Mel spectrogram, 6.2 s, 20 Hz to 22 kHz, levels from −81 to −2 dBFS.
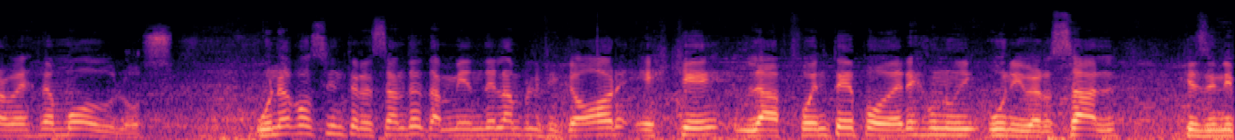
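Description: At 3.00 s there's a sudden gain jump: the sound and its background noise step up together by about 4 dB in an instant and stay there to the end. The likely cause is a gain change applied with no ramp, so the two levels just snap.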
